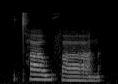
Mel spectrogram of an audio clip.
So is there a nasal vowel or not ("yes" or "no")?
no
